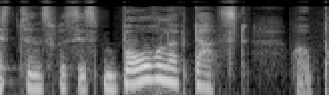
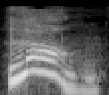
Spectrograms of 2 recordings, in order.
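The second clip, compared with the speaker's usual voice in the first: ordinary delivery, nothing marked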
